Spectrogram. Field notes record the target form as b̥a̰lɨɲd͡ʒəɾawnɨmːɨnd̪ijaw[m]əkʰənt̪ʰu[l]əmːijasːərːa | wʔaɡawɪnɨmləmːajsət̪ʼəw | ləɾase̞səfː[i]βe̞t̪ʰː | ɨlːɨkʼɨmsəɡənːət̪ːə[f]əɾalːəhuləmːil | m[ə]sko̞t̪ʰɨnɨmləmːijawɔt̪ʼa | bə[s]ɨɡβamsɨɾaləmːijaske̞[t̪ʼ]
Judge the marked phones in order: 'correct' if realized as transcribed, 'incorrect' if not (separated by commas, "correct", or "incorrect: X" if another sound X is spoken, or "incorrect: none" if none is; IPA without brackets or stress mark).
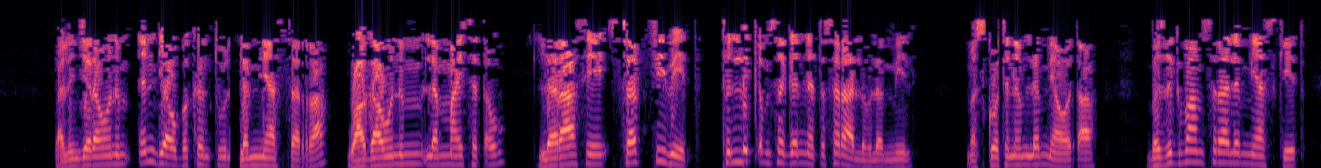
incorrect: b, correct, correct, incorrect: s, correct, incorrect: z, correct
